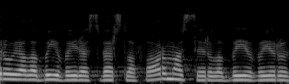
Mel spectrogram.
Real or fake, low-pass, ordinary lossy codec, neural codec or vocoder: real; 10.8 kHz; AAC, 64 kbps; none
